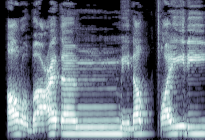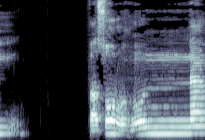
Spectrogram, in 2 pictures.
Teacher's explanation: صاد کو پر پڑیں گے اور را کو بھی پر پڑیں گے. صاد حروف مستعلیہ میں سے ہے اور را حروف مستعلیہ میں سے نہیں ہے لیکن ساکن ہے اور اس سے پہلے والے حرف کے اوپر پیش ہے تو اس لیے را پر پڑا جائے گا.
